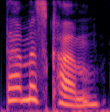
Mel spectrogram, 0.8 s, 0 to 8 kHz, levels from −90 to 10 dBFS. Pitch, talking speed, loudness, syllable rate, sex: 260 Hz, 215 wpm, -17 LUFS, 4.4 syllables/s, female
